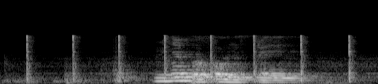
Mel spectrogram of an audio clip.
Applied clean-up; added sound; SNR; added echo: none; Hammer; 14 dB; reverberation time 0.8 s.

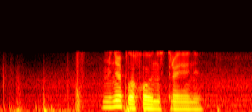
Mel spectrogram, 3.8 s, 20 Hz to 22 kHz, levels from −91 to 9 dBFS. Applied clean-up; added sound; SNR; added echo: none; none; none; none.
